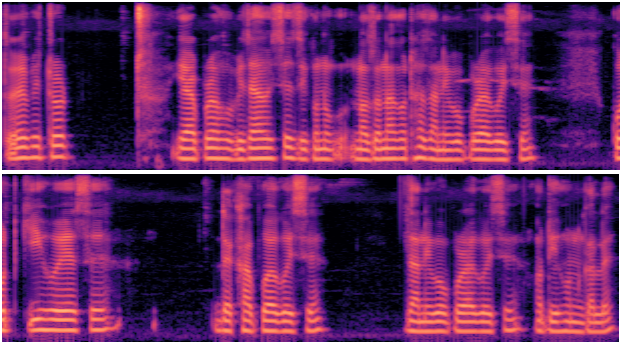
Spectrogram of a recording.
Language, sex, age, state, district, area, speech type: Assamese, male, 18-30, Assam, Lakhimpur, rural, spontaneous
